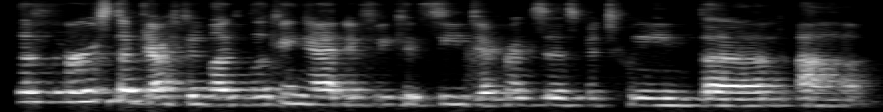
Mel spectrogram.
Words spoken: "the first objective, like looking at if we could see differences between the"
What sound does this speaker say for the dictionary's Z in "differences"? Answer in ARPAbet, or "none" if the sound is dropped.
Z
